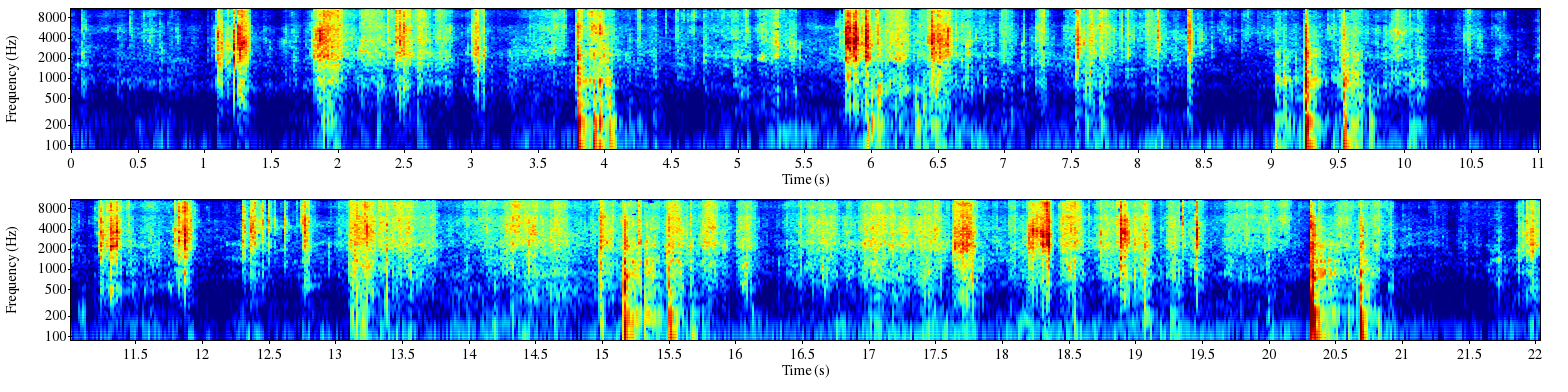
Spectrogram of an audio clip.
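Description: Husks being torn off fresh-picked ears of corn, in irregular short rips and crinkles, with a few dull thumps.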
